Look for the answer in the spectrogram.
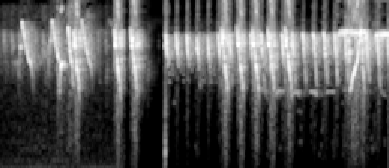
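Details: Cible bird used as a lure: squeaky high whistles and chirps, a sudden brief silence, then a run of quick, high, clipped notes ending in a rising whistle, over a faint low hum.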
